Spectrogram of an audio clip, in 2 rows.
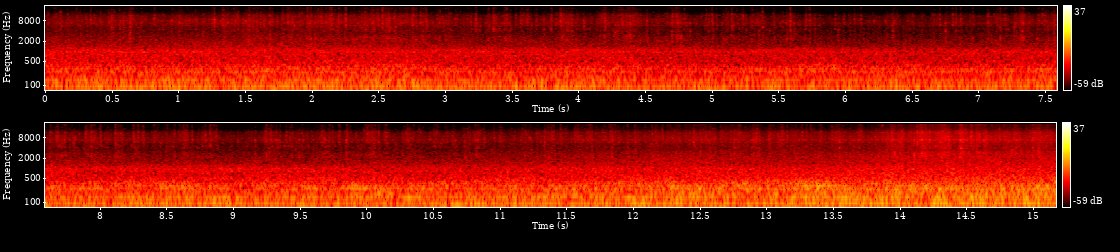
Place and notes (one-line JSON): {"title": "Tempelhofer Feld, Berlin - oak tree, wind, leaves", "date": "2015-01-03 15:15:00", "description": "Berlin, Tempelhof, old airfield area, location of the little oak tree revisited. cold and strong wind, rattling leaves\n(Sony PCM D50, DPA4060)", "latitude": "52.48", "longitude": "13.40", "altitude": "44", "timezone": "Europe/Berlin"}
